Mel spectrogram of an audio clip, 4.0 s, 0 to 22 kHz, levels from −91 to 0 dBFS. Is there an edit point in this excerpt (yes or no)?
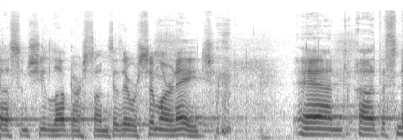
yes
